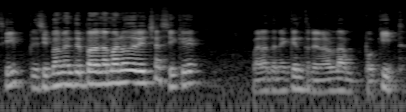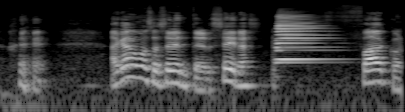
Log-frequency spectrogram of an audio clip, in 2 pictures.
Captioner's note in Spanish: risas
